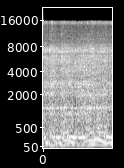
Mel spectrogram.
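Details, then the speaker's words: Honda Revo fuel-injected motorcycle that would not start, parked two months, battery about 11 V; after cleaning the dirty fuel pump filter (new spark plug hadn't helped) it runs with a steady, smooth even hum, no missed beats; normal running. "setelah kita starter kita ingin menghidupkan kontak dan menghidupkan motor ternyata berhasil ya guys"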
